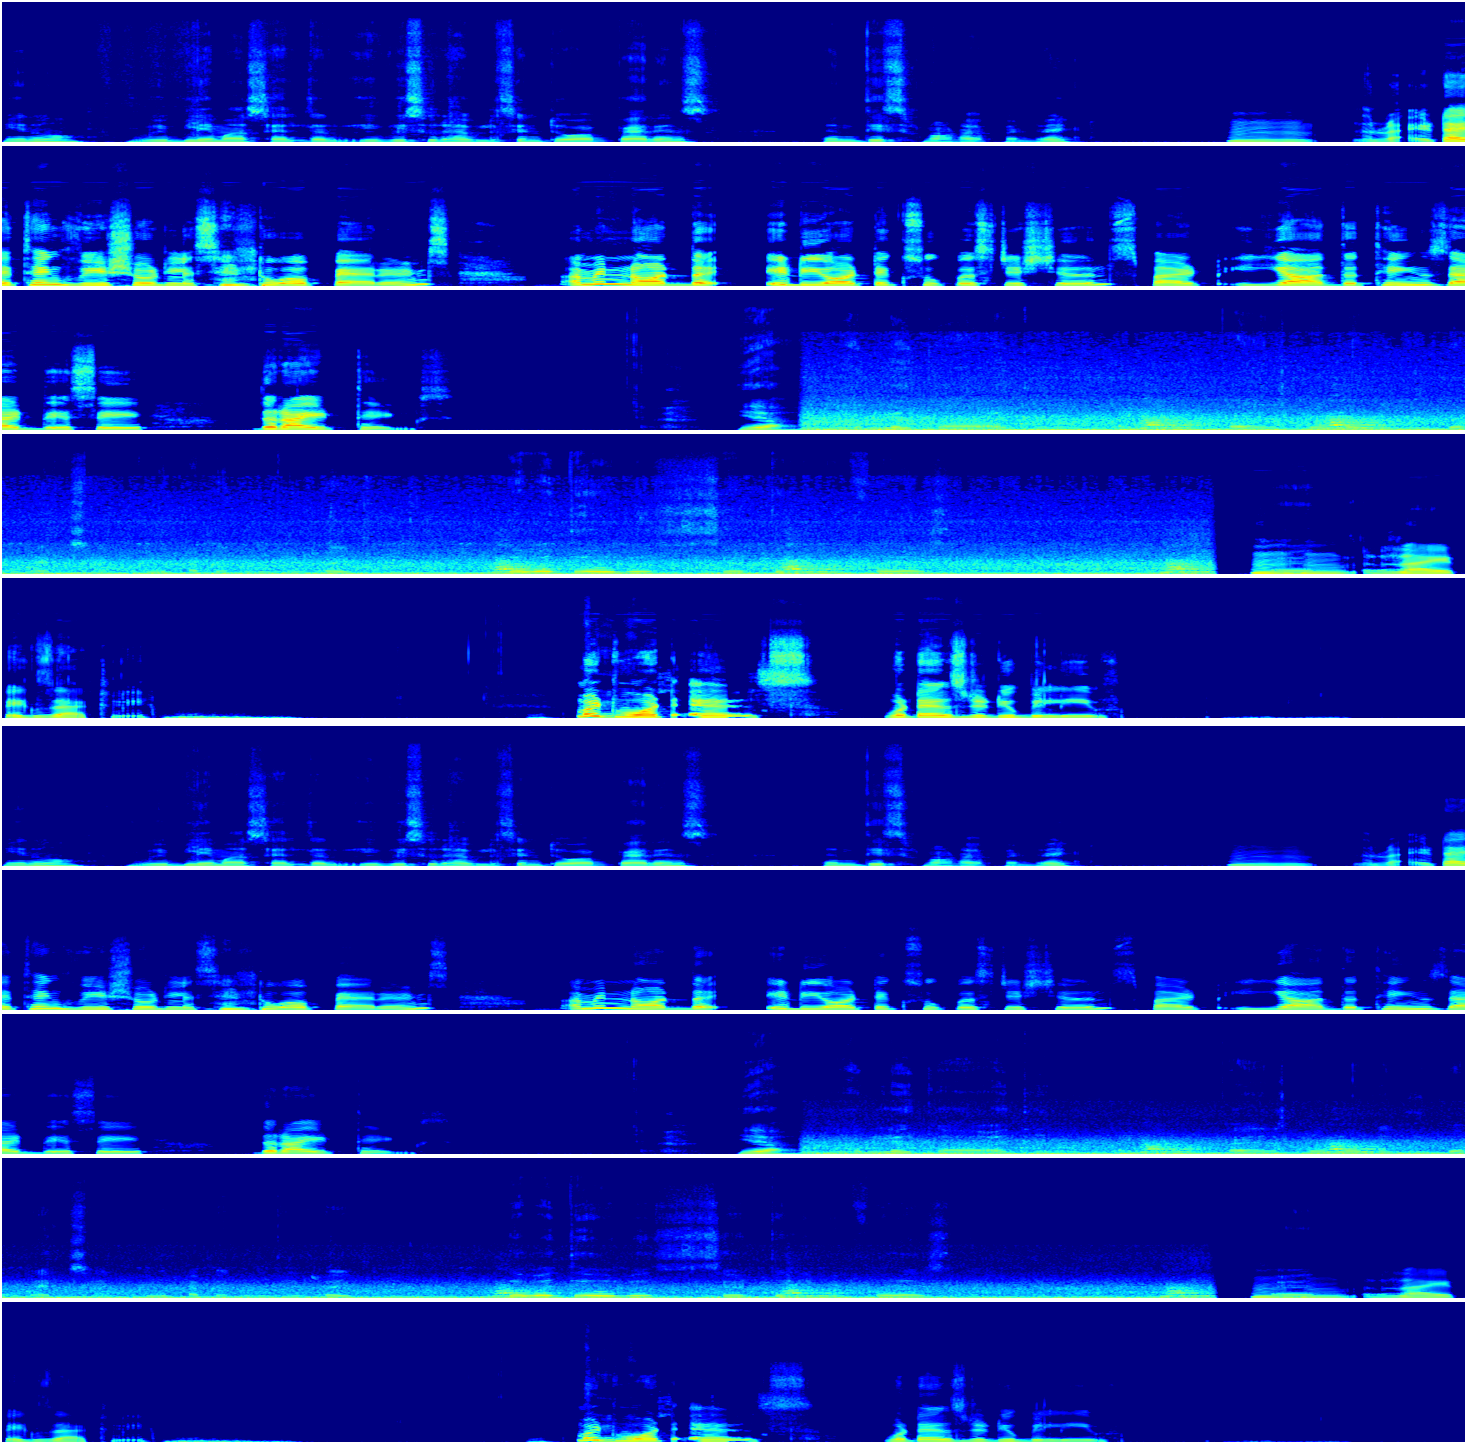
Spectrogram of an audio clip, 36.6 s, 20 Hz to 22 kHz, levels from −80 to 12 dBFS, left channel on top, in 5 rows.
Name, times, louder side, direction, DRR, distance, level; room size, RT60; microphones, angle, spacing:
voice 1, 0.0-3.5 4.1-5.4 17.9-18.1 18.3-20.1 20.7-23.8 24.4-27.0 28.3-28.6 31.9-32.5, left 1 dB, 20° left, 4.0 m, -36 dB
voice 2, 6.1-9.8 10.1-15.3 15.9-16.6 28.2-29.7 30.1-30.5 32.1-33.3 33.7-34.8, left 8 dB, 60° left, 0.3 m, -24 dB
sound 1, 18.6-28.0, left 3 dB, 80° left, 1.0 m, -33 dB
head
